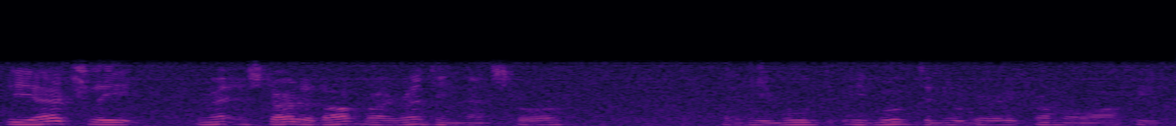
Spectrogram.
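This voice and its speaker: A man talks at a moderate pace and medium pitch, his intonation monotone and flat. Long, frequent pauses break up his speech, and there is noticeable background noise. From Newberry, Michigan, USA. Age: 80s+. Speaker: World War Two veteran. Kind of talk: family history interview answer.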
